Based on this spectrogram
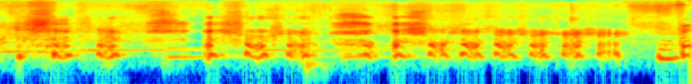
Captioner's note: cries again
